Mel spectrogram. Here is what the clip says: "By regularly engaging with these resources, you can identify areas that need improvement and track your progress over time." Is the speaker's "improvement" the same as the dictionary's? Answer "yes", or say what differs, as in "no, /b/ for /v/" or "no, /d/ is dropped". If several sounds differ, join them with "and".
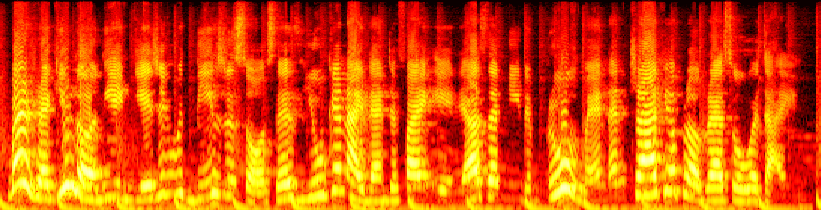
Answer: yes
